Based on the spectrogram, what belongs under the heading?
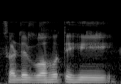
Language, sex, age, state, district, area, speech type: Punjabi, male, 45-60, Punjab, Fatehgarh Sahib, rural, spontaneous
